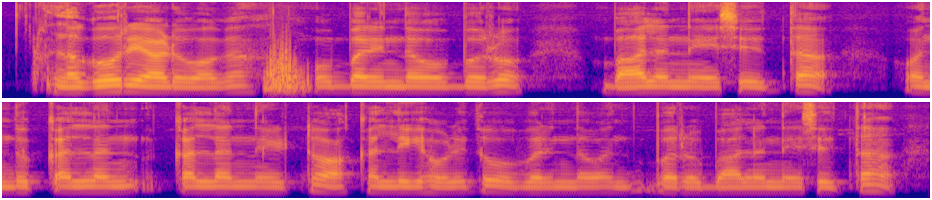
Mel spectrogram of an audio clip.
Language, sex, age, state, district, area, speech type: Kannada, male, 18-30, Karnataka, Davanagere, urban, spontaneous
